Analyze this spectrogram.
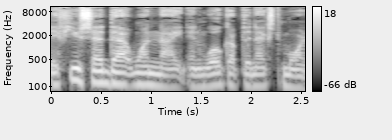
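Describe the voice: This is plain reading aloud. The delivery stays that way throughout.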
